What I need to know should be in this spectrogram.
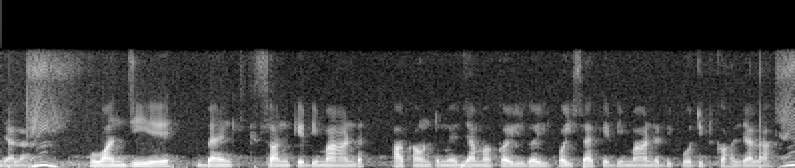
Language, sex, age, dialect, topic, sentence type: Bhojpuri, male, <18, Southern / Standard, banking, statement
